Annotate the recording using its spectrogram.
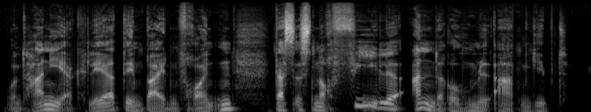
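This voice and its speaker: A man's voice: sits low, sing-song, fairly quick, a little mellow, husky, no room sound, clean studio sound. A man reading a children's story aloud as narrator.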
